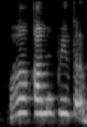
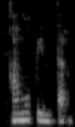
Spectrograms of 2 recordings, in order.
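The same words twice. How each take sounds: First: High, eager burst of praise; too-early praise. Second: Soft, low "Kamu pinter."; calm praise. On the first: Parent praising a child before the task is done, high and eager. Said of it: "kita jangan berikan perhatian yang". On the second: Parent praising the child once the glasses reach the table, softly. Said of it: "sampai di atas meja baru kita ngomong". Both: Shown as a demonstration.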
